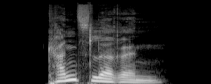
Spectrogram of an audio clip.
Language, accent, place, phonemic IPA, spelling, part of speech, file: German, Germany, Berlin, /ˈkantsləʁɪn/, Kanzlerin, noun, De-Kanzlerin.ogg
- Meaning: 1. chancellor (female) 2. ellipsis of Bundeskanzlerin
